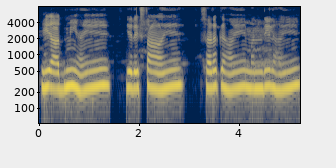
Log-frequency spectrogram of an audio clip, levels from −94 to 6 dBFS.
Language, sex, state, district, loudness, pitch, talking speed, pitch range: Hindi, female, Uttar Pradesh, Budaun, -12 LUFS, 245 Hz, 125 wpm, 235-265 Hz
